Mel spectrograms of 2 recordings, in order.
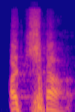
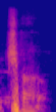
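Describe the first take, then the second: First: It is said in a surprised tone. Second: It is said in a plain, agreeing tone. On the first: The speaker is astonished by the news. "आश्चर्य" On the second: The speaker simply agrees. "Normally हमने कह दिया अच्छा"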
